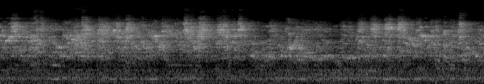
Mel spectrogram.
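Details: Pet budgerigars, four days in their new home, chatter continuously in a busy, high-pitched stream of squeaks and warbles.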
